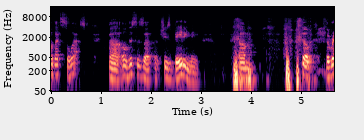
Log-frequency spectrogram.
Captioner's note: laughs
